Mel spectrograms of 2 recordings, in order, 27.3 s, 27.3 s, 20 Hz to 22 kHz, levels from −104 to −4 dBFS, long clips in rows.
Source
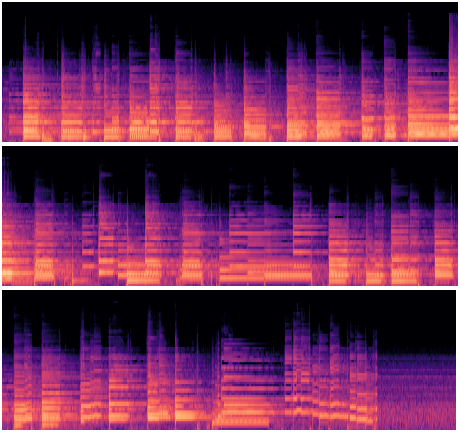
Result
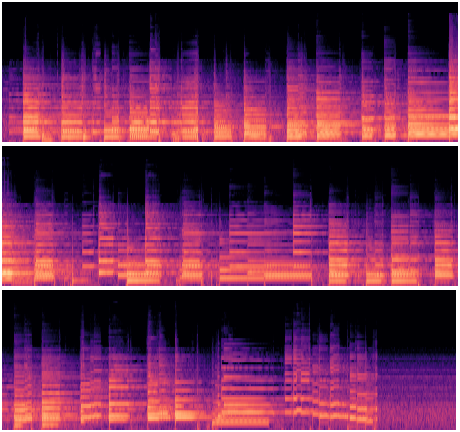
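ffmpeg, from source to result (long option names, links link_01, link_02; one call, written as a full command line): ffmpeg -i in.wav -filter_complex "[0:a]asettb=1/sr,asplit=3[link_01][link_02][link_03];[link_01]atrim=end=14.494[link_04];[link_02]atrim=start=14.49:end=16.01,asetpts=PTS-STARTPTS,afade=type=in:duration=0.004:curve=qsin,afade=type=out:start_time=1.516:duration=0.004:curve=qsin,equalizer=frequency=3100:width=0.47:gain=3[link_05];[link_03]atrim=start=16.006[link_06];[link_04][link_05]acrossfade=duration=0.004:curve1=hsin:curve2=qsin[link_07];[link_07][link_06]acrossfade=duration=0.004:curve1=qsin:curve2=hsin,asplit=3[link_08][link_09][link_10];[link_08]atrim=end=3.382[link_11];[link_09]atrim=start=3.378:end=3.992,asetpts=PTS-STARTPTS,areverse[link_12];[link_10]atrim=start=3.988[link_13];[link_11][link_12]acrossfade=duration=0.004:curve1=hsin:curve2=hsin[link_14];[link_14][link_13]acrossfade=duration=0.004:curve1=hsin:curve2=hsin" out.wav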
